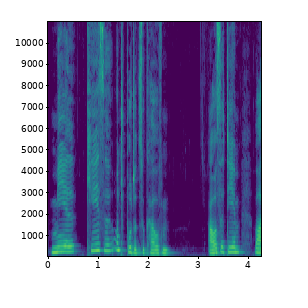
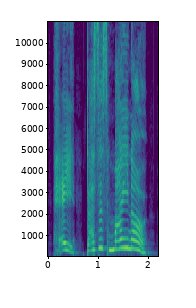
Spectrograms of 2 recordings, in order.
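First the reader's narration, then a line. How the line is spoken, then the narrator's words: Squeaky voice calling. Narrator (German): rief eine quietschige Stimme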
